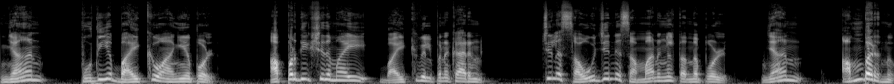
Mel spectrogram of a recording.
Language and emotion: Malayalam, surprised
